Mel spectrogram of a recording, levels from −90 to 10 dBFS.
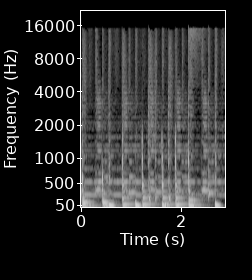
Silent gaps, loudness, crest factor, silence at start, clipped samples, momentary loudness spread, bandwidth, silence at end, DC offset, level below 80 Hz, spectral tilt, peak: none; -20 LUFS; 16 dB; 0 s; under 0.1%; 3 LU; 15.5 kHz; 0 s; under 0.1%; -20 dBFS; -5 dB/octave; -2 dBFS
